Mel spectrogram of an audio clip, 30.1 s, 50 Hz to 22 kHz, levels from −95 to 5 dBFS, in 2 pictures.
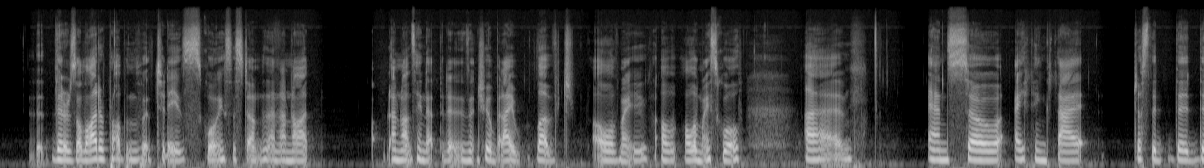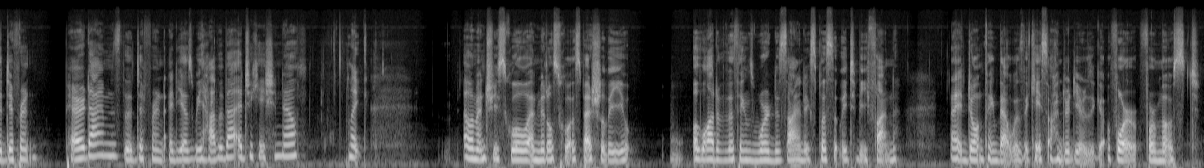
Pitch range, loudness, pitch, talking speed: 130-205 Hz, -22 LUFS, 190 Hz, 165 wpm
